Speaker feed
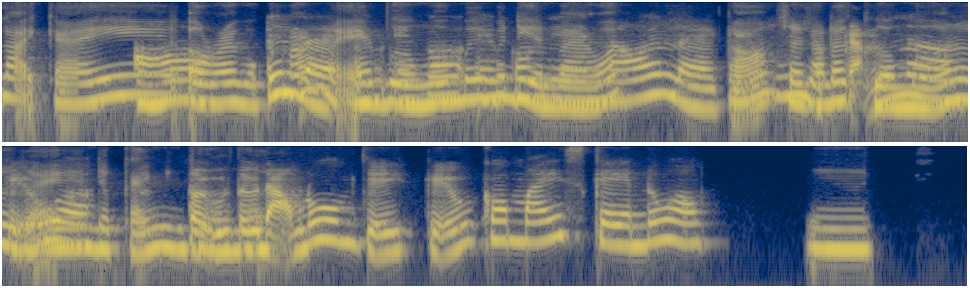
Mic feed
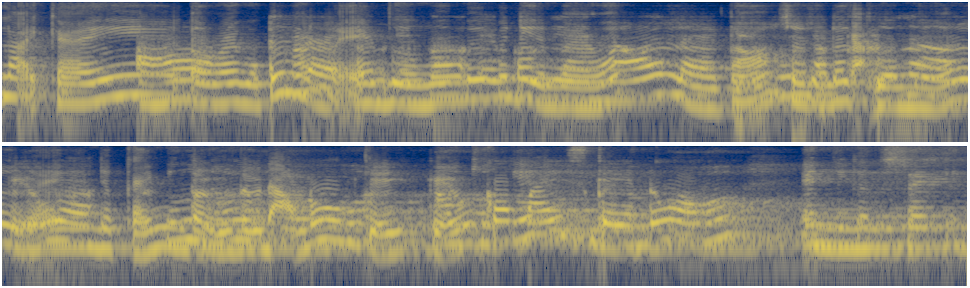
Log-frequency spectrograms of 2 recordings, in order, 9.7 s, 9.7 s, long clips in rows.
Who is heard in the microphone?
both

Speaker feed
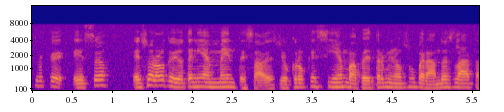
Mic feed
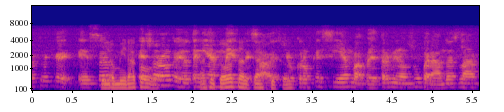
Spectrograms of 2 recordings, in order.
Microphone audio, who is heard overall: both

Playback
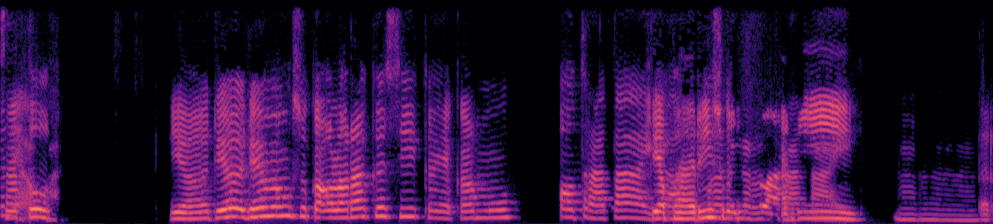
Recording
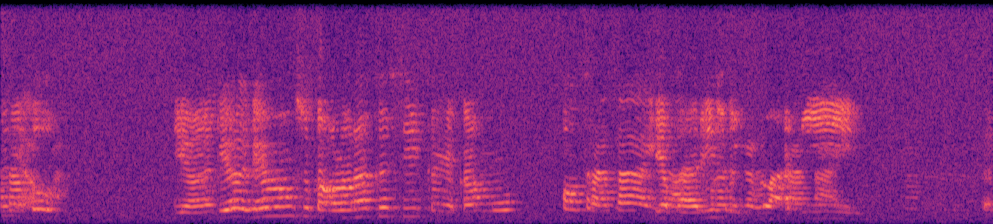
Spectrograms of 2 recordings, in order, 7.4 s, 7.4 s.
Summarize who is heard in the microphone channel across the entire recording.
echo only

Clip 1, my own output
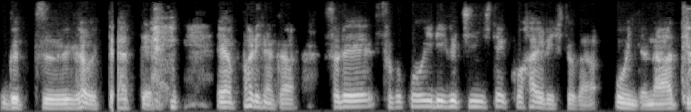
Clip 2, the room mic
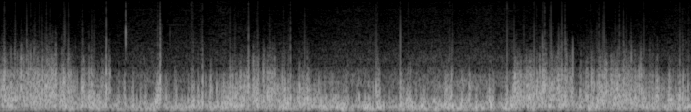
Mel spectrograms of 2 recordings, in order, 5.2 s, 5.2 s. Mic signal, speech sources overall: neither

